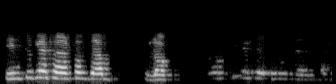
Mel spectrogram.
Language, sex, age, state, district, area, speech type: Assamese, female, 60+, Assam, Tinsukia, rural, conversation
